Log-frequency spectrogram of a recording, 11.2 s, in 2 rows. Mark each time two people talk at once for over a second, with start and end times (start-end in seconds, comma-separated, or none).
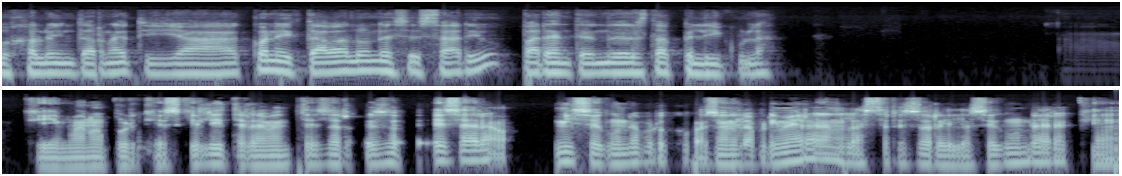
none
